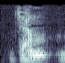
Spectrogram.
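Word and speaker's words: Jean: 主人公のジャン・バルジャン、ジャンというのはヨハネのことなんですね。フランス語ではジャンという発音であるんです。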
